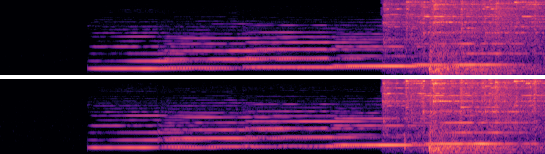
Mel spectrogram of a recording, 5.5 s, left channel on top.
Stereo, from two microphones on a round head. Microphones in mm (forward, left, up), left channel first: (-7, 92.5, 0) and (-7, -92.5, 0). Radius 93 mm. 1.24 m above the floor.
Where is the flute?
40° right (ahead or behind), 1.1 m.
